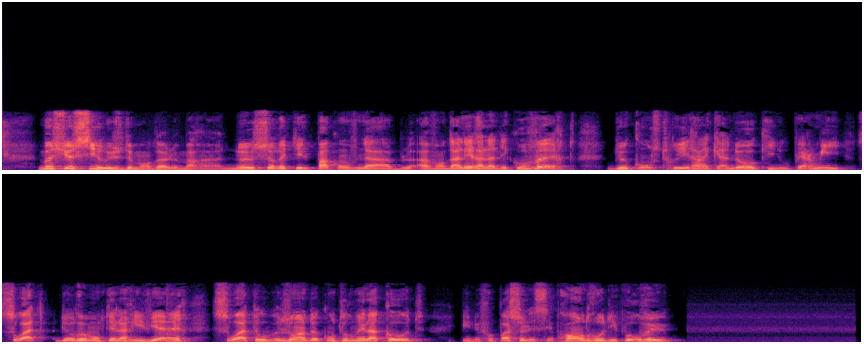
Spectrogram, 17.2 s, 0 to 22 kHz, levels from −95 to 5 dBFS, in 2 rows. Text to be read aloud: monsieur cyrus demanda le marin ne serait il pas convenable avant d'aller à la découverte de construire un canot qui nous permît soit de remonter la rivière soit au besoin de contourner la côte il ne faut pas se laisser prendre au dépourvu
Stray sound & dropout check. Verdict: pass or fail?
pass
